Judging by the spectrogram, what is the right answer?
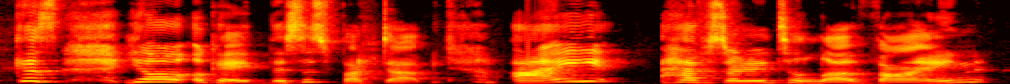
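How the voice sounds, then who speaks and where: A woman's voice: sits high, very animated, takes it slowly. Casual, slangy woman podcaster. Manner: self-mocking, slangy, swears freely. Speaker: podcast co-host. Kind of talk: casual comedic book discussion chat.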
